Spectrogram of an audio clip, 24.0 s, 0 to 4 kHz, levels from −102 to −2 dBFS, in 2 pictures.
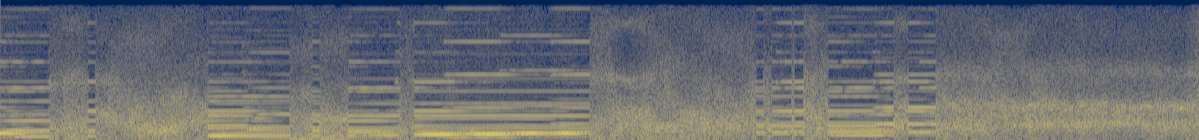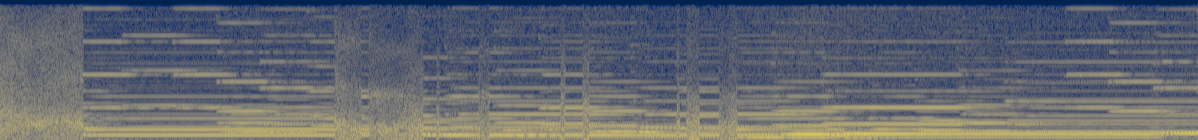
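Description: From 0.5 to 2.08 s and 2.9 to 3.48 s, the sound is chopped by the voice detector. Parts of the sound vanish and return. Synthetic hiss fills the gaps. The likely cause is a sender detector switching on and off, with comfort noise filling in.

At 4.0 to 4.14 s, about 130 ms of sound is dropped, most likely by the voice detector. The detector took it for background. Steady comfort noise replaces it for 140 ms. Then the sound resumes.

The chopping returns at 5.9 to 8.28 s, 8.94 to 12.82 s, 15.34 to 16.88 s, 17.6 to 17.88 s and 18.76 to 19.36 s. The longest stretch loses about 3.6 s to filler. All of it sits on a narrowband call path with nothing above 4 kHz.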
